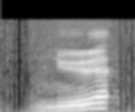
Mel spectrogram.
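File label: "nve" second tone, Chinese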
